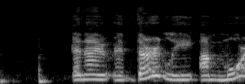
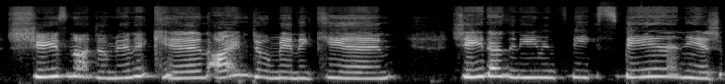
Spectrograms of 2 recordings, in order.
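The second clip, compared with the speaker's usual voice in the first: high, slow mocking voice of an online troll; 7 semitones higher, slower than usual. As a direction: sneer it high and drawn out like the troll.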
